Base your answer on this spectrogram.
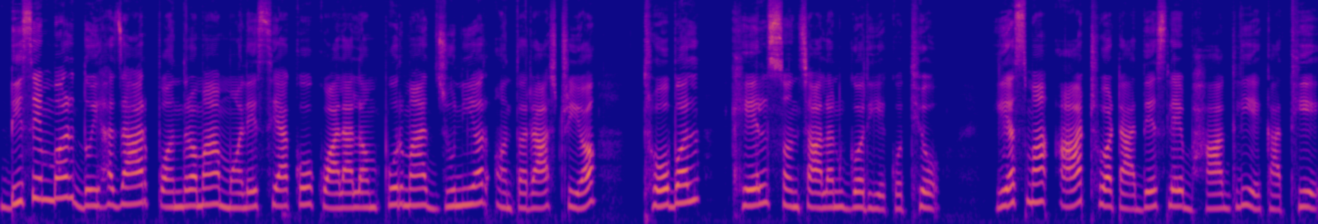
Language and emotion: Nepali, neutral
